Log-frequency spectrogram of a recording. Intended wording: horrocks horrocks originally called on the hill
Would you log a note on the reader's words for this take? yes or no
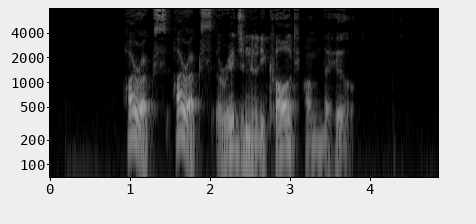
no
